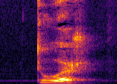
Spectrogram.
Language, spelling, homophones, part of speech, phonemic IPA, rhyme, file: Dutch, tour, toer, noun / verb, /tur/, -ur, Nl-tour.ogg
- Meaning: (noun) 1. tour (journey through a particular building, estate, country, etc.) 2. tour (journey through a given list of places, such as by an entertainer performing concerts)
